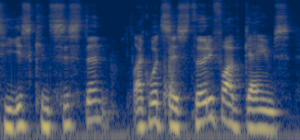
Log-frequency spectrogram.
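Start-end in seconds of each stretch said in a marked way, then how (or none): none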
